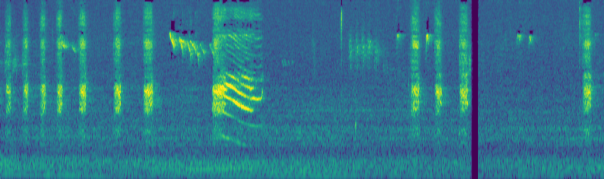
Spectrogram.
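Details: Female grey squirrel calling in alarm from a radio transmission tower near her drey because a domestic cat is present. Quick sharp chucks repeat about every half second, broken by one drawn-out descending moaning whine.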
